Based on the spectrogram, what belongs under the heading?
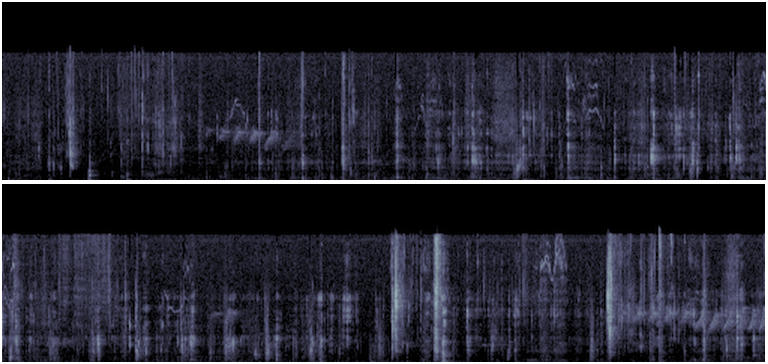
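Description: Close-miked chewing and mouth sounds of a person eating flatbread and chicken: a steady run of short sharp clicks and smacks, with a few louder ones about fifteen and eighteen seconds in.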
